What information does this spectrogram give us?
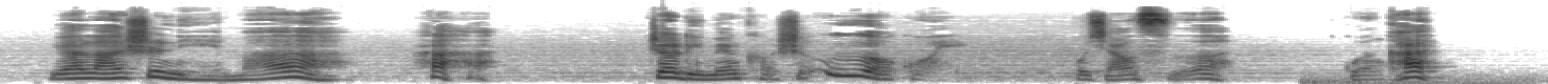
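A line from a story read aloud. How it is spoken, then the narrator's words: Sneering. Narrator (Chinese): 那两人冷笑一声，说道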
